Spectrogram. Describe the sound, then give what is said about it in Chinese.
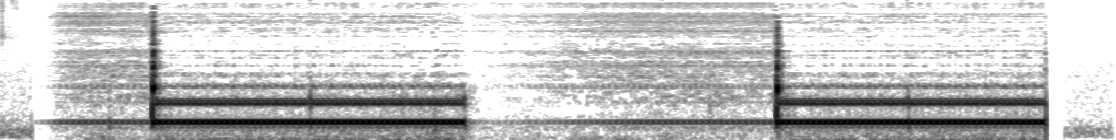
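A telephone line tone for a listener's incoming call to a radio song-request program: two long, steady electronic ring tones, each about a second and a half, separated by a pause where a fainter hum continues. No voices. “下面我们来接听一位热心听众的电话。”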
